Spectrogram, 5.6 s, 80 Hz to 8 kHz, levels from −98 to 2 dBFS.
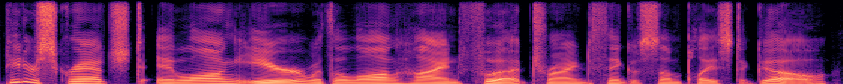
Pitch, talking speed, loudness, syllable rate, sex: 135 Hz, 190 wpm, -18 LUFS, 3.9 syllables/s, male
